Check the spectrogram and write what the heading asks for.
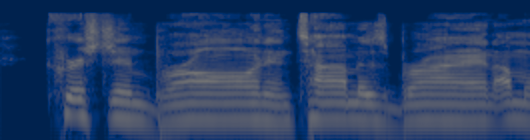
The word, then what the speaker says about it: Braun: thing is you know he pronounces his name Christian brown brown yeah that's right it's unacceptable I refuse it's Christian Braun you spell it b-r-a-u-n that's not brown buddy O's rw's in there my man on you know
